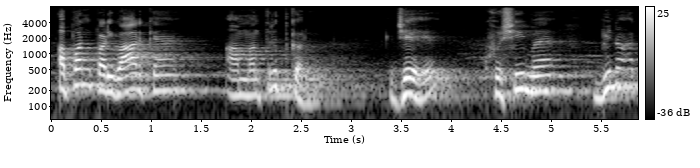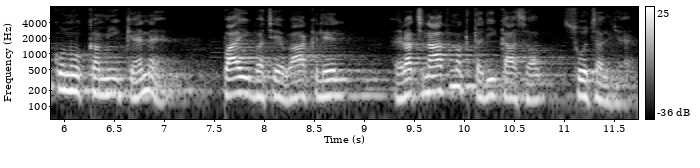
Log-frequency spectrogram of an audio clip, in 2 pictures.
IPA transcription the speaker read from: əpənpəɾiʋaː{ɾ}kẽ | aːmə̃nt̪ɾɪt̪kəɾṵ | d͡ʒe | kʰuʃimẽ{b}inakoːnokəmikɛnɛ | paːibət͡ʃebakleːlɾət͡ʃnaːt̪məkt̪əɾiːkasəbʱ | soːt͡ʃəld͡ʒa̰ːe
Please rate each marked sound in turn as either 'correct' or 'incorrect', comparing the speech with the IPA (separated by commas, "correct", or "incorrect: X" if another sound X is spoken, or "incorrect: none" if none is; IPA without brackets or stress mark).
correct, correct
